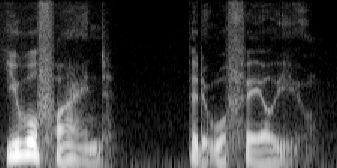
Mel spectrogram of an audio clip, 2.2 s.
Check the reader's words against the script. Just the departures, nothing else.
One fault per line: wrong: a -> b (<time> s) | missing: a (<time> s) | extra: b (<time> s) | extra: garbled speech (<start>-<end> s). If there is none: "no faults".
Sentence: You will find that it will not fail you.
missing: not (1.5 s)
